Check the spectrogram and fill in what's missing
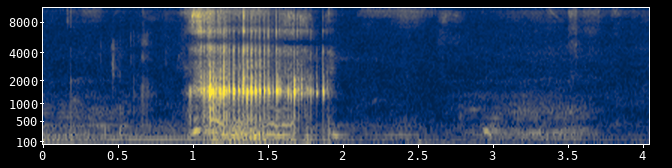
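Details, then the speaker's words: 8-year-old boy sleeping: one loud, rough, rattling breath of about a second followed by quieter breathing; a single snore. "This is my grandson. He's snoring, and he's only 8."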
